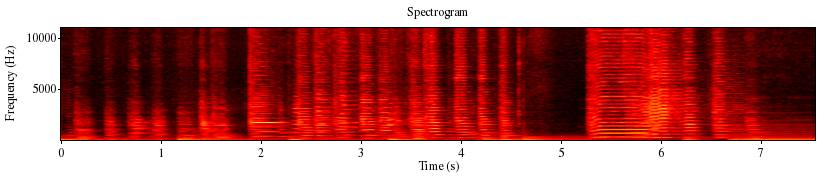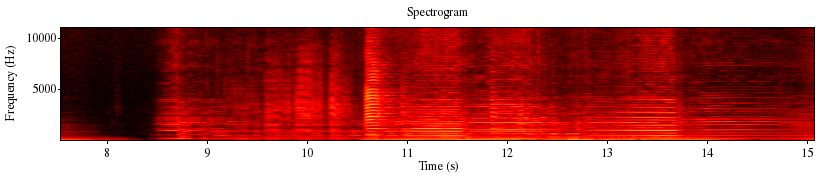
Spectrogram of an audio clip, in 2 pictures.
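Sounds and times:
bowed cello and double bass: 0.0s - 15.0s.

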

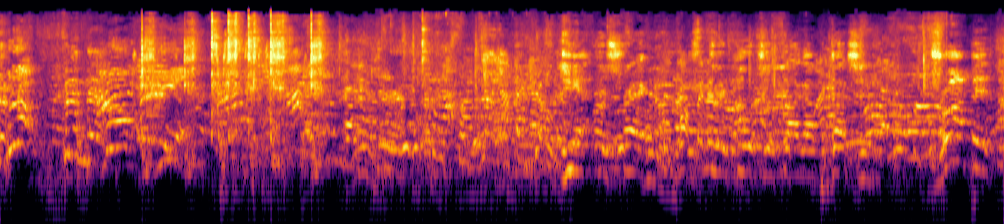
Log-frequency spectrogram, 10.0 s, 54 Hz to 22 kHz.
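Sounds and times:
overlapping chatter: 0.0s - 10.0s.

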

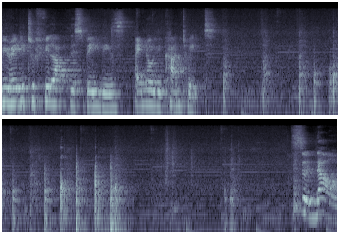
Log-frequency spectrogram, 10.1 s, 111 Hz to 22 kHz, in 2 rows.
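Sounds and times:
knife chopping on wooden board: 3.3s - 7.0s.

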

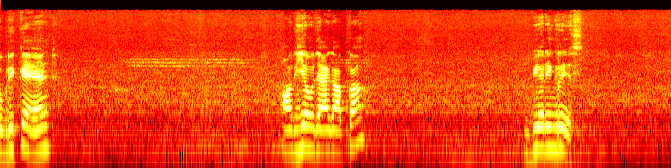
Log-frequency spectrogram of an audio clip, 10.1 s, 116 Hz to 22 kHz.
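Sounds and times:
room background noise: 0.0s - 10.0s.

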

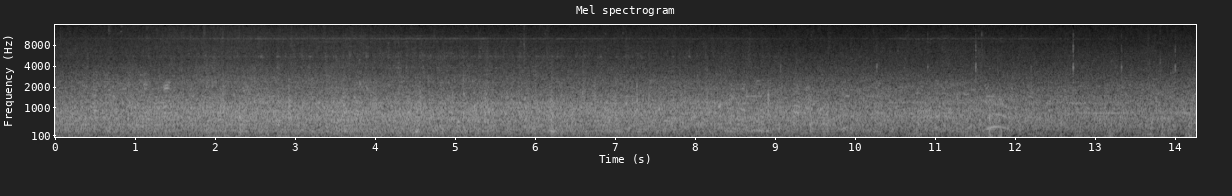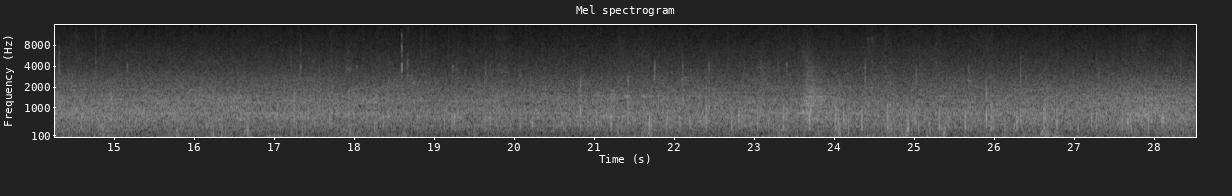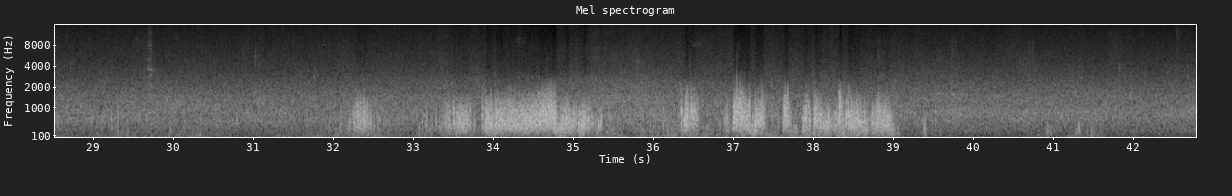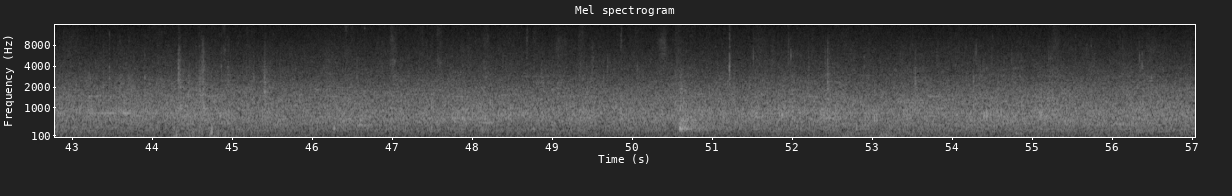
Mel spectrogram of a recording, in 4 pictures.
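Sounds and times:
wind buffeting microphone: 0.0s - 39.9s
city murmur: 0.0s - 57.0s
faint indistinct voices: 0.1s - 6.4s, 7.1s - 14.6s.

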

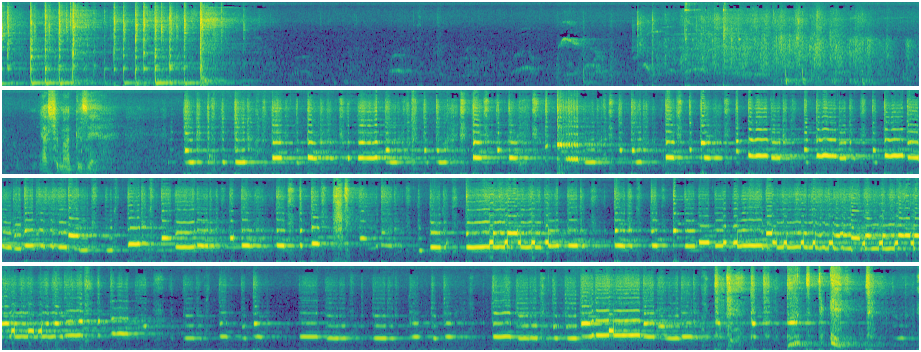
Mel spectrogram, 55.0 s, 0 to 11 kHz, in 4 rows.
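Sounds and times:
wooden flute solo: 7.8s - 9.0s, 16.4s - 55.0s.

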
